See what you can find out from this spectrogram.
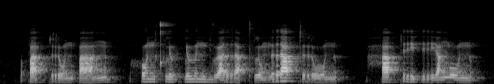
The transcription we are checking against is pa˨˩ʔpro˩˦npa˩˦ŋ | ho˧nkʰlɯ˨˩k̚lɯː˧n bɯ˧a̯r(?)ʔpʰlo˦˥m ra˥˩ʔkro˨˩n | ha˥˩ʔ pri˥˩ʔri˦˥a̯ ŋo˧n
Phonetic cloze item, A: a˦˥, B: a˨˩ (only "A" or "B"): B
